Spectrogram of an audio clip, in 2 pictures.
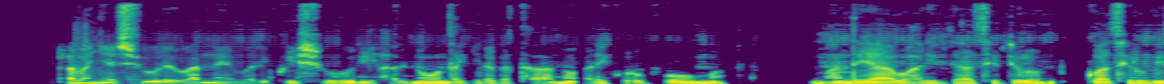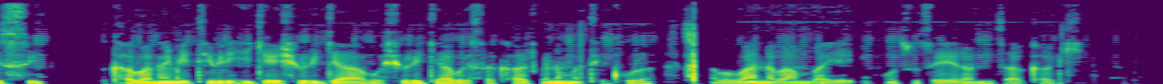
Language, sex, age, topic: Rundi, male, 25-35, education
